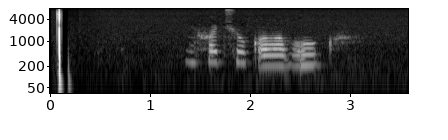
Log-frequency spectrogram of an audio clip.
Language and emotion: Russian, sad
